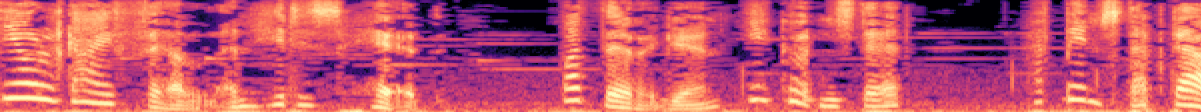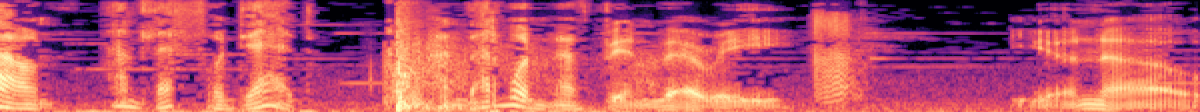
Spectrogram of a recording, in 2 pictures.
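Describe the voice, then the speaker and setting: A put-on character voice at a fairly slow pace, with clear music in the background. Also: man. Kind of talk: narrated dark poem. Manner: childish, sing-song.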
